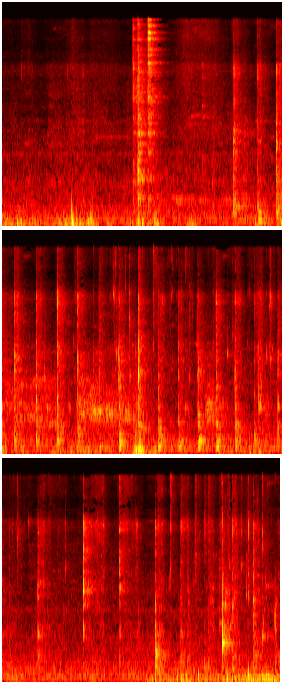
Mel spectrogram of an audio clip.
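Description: Wooden spoon stirring a wet dough mixture in a stainless steel bowl, with a run of irregular knocks and scrapes against the bowl's metal side. A sharper metallic clink stands out about two seconds in.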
